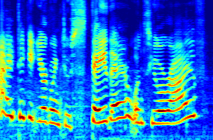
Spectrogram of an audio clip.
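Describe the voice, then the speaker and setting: A woman's put-on character voice at a moderate pace, its pitch extremely high. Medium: read story. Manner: crisp, authoritative.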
